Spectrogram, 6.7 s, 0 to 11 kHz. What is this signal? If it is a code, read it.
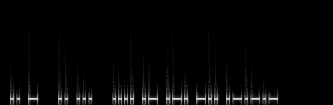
Morse code, heard as a keyed tone, about 20 wpm, 700 Hz. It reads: IT IS HARD.
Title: Sentences with 4-Word Phrases - 20wpm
